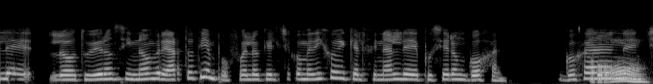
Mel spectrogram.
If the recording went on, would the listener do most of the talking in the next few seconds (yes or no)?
no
